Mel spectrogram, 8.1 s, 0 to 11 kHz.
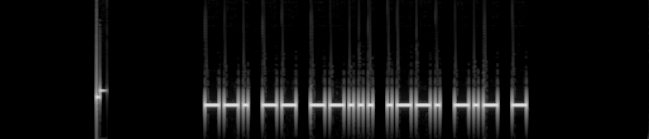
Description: Morse code, heard as a keyed tone, about 21 wpm, 700 Hz. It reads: GM7PKT
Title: 2023 SOTA Activator Call Signs - 20wpm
